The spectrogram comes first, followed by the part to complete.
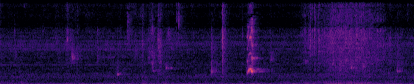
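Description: Water dripping in a budgerigar's cage bath: scattered light drips, with one sharper drop about two and a half seconds in. Near the end comes a brief rustle of feathers as the wet budgie shakes itself, over a steady low hum.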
